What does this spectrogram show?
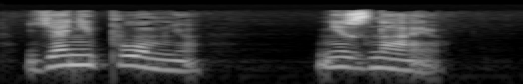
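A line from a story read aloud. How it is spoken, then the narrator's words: Barely audible reply. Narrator (Russian): Любаша чуть слышно ответила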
